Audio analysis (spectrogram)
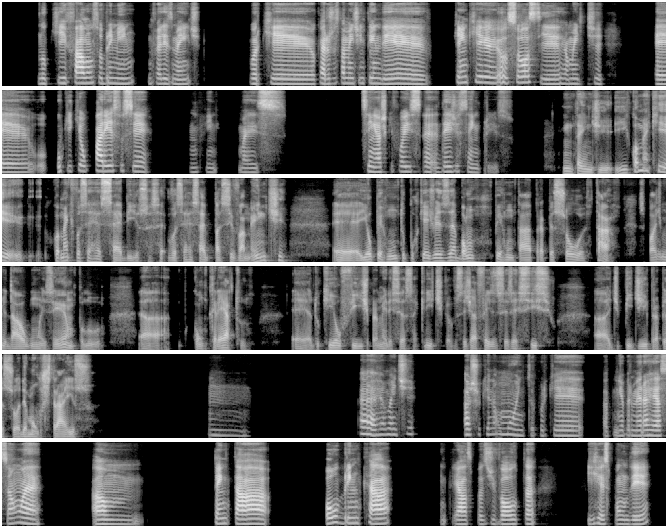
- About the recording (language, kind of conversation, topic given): Portuguese, advice, Como posso parar de me culpar demais quando recebo críticas?
- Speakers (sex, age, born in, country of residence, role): female, 20-24, Italy, Italy, user; male, 35-39, Brazil, Germany, advisor
- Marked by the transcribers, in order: none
